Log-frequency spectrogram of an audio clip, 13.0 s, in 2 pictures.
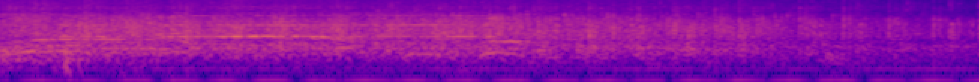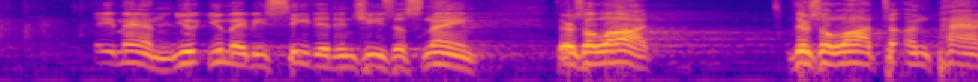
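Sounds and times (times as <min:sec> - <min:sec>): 
audience clapping hands: 0:00.0 - 0:07.2
speech: 0:07.2 - 0:11.0, 0:11.8 - 0:13.0.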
